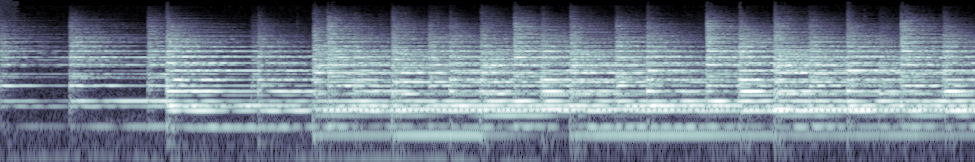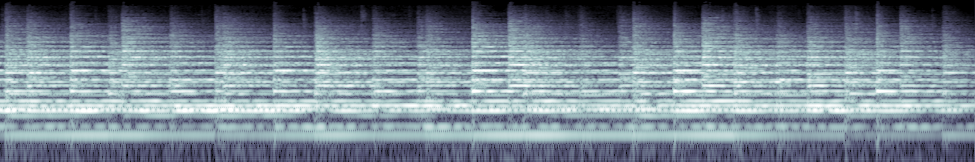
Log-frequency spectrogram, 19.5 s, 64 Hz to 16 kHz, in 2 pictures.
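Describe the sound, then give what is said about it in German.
Church bells of the church in Feldkirchen, in the Straubing-Bogen district of Lower Bavaria, Germany, ring the 12 o'clock midday peal, several bells clanging in overlapping strikes with a rich, sustained hum beneath, loud and steady throughout with no voices. “Das Mittagsläuten kommt heute aus Feldkirchen im niederbayerischen Landkreis Straubing-Bogen.”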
